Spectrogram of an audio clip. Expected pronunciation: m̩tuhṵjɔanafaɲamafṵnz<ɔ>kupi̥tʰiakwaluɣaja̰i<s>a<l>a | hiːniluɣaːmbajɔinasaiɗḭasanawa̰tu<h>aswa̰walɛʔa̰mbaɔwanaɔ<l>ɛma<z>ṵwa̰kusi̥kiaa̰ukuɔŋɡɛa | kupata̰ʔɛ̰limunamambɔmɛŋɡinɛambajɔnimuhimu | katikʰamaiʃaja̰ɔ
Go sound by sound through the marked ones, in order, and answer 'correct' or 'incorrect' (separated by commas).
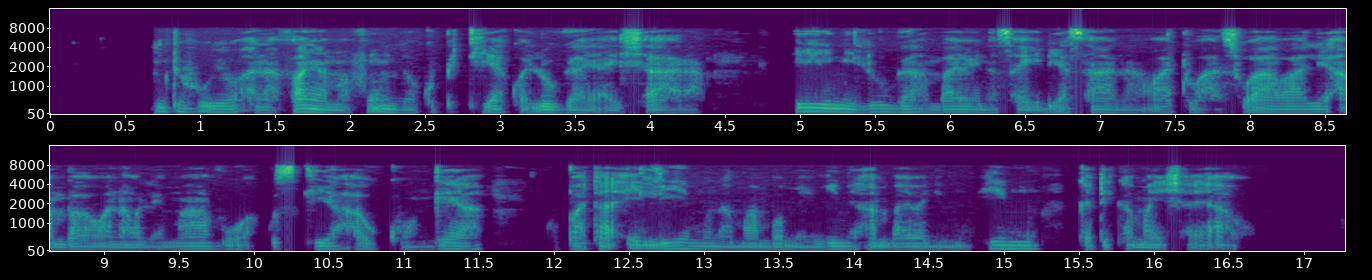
correct, incorrect, incorrect, correct, correct, incorrect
